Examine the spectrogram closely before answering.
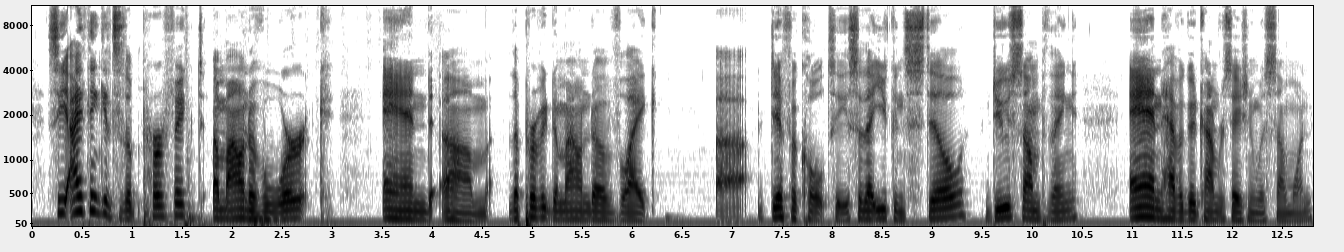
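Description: Silence fills the background of this very clean recording. It features a plain, everyday voice whose pitch varies an ordinary amount. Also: man, medium pitch for a man. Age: 20s. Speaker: collector and guest. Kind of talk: casual chat.

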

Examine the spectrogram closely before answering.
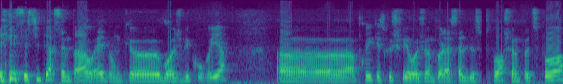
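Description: A man with an ordinary speaking voice talks at a moderate pace and medium pitch, his intonation fairly even against a quiet background. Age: 30s. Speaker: real estate investor. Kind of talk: interview.

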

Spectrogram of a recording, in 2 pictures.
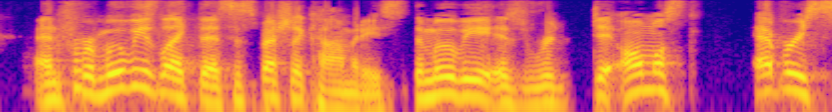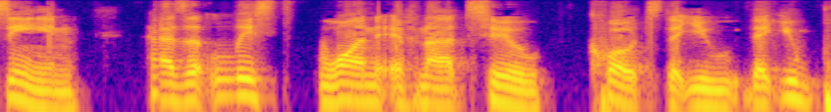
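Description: At a moderate pace, a man's voice shows vocal fry and very wide pitch swings. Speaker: podcast co-host. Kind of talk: casual chat.

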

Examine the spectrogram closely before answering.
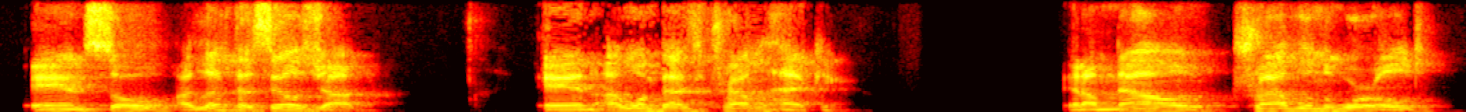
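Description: At a moderate pace, a man with a Californian accent speaks at a medium pitch. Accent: Californian American. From Southern California (Orange County), born in Russia. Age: 20s. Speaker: credit and travel hacker, entrepreneur. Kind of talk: interview.

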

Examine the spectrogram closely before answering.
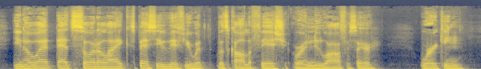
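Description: Recorded very cleanly with a silent background, a man with an American accent and an unremarkable speaking voice talks at a fairly quick pace, his pitch fairly low and his intonation fairly even. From Los Angeles, US. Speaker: bodyguard. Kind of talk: casual chat. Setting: studio. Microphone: too quiet, needs to be closer to mic.

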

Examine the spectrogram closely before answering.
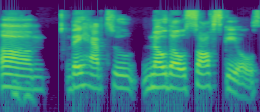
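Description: A woman at a very slow pace, fairly low in pitch with ordinary pitch variation, dry and close with no echo against a quiet background. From Louisiana. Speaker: college administrator. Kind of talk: panel discussion.

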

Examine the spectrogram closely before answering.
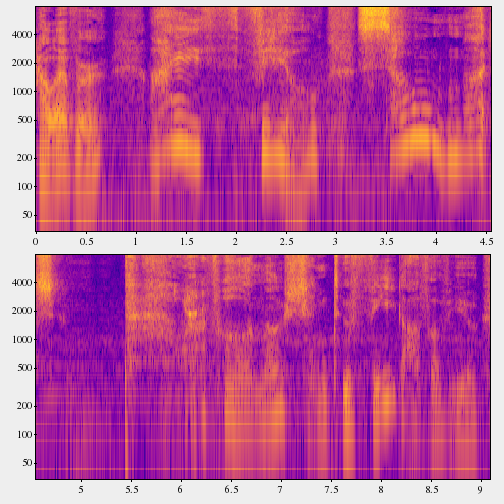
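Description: A put-on character voice speaks in a menacing tone at a middle pitch and a very slow pace, with clear background noise. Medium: actual play. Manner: menacing, gloating.

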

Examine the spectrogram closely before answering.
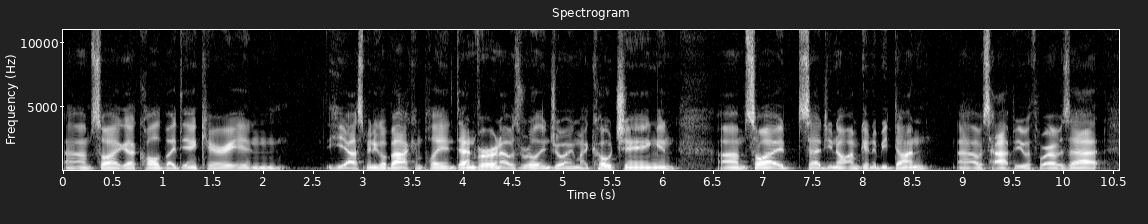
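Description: A man with an Ontario accent, fairly low in pitch, fairly quick in pace, with fairly even intonation, in a very clean recording with a silent background. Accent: Canadian (Ontario). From Ontario, Canada (east of Toronto). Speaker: professional lacrosse player. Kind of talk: casual interview.

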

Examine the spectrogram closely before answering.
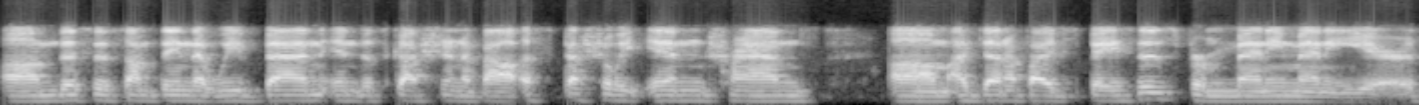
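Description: Monotone, flat intonation from a man at a fairly low pitch. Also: moderate pace. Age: 30s. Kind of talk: interview conversation.

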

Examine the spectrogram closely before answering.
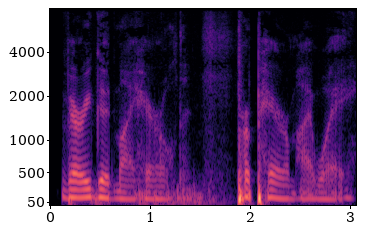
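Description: At a moderate pace, a man does a put-on character voice, fairly low in pitch. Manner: mighty, commanding.

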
